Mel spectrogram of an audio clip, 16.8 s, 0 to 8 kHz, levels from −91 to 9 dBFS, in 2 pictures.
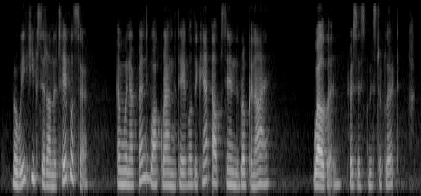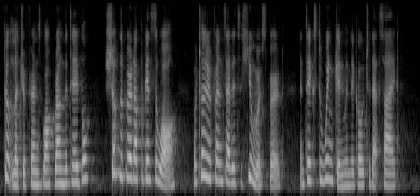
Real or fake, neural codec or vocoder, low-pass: fake; codec, 16 kHz, 2 kbps, FunCodec, trained on Chinese and English, 25 frames a second; 7.2 kHz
